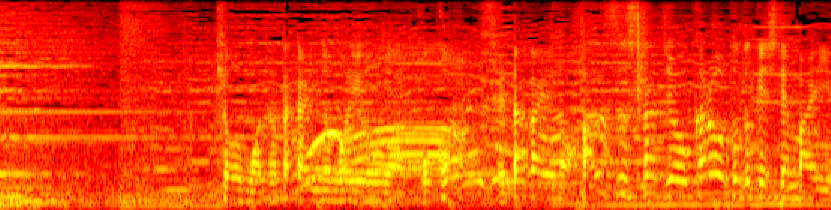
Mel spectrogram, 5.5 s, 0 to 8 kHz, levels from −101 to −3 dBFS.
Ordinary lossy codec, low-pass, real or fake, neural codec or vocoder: none; none; real; none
